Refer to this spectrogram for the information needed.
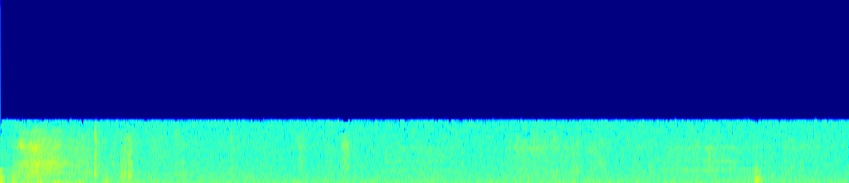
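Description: Bare feet wading through water: a steady wash of sloshing, hissy water noise with a few irregular splashy steps, moderately quiet, with no voices.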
